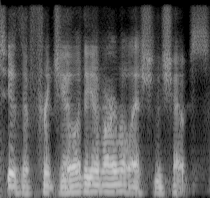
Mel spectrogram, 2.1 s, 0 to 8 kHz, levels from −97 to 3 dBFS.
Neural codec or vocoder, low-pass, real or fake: codec, 16 kHz, 1 kbps, FreqCodec, smaller model; 7.2 kHz; fake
